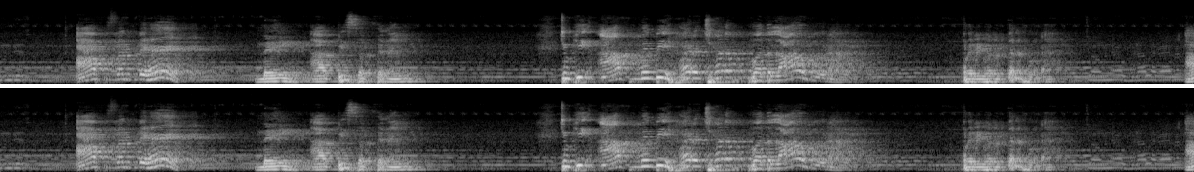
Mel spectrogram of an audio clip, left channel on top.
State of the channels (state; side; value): identical; both; correlation 1.00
